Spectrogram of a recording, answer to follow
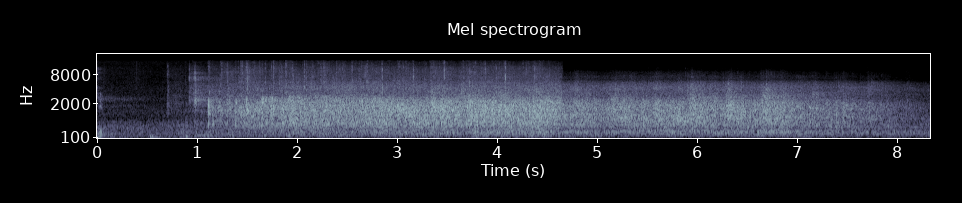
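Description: Audience applauding: the clapping starts about a second in, swells, then fades away toward the end.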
